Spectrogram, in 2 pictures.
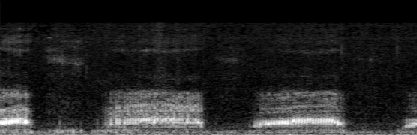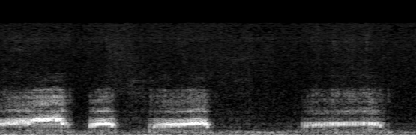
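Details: Purring domestic cat in a room, a steady rhythm of loud rumbling phases about a second long broken by quieter gaps, seven loud bursts in eleven seconds; background otherwise quiet.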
